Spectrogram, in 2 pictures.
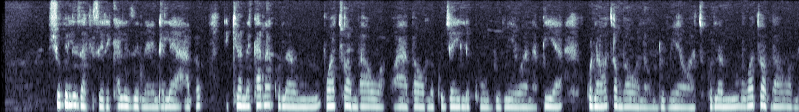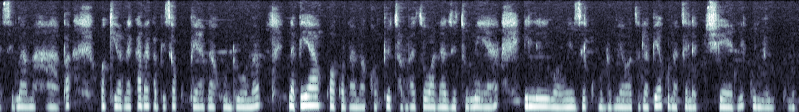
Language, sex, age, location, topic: Swahili, male, 18-24, Nakuru, government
